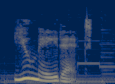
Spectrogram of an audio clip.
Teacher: phenetic transcriptions remember that in English intonation can change the meaning for you made it the stress typically falls on the word made it's often said with a rising intonation at the end especially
